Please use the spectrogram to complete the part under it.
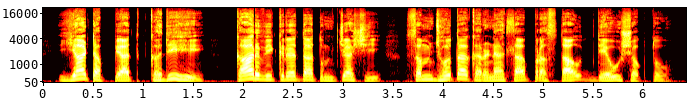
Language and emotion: Marathi, neutral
